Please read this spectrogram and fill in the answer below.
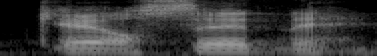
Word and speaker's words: chalcedony: the rule 20 chat google says it's chalcedony okay kale sydney it's like kelsey you you better cal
